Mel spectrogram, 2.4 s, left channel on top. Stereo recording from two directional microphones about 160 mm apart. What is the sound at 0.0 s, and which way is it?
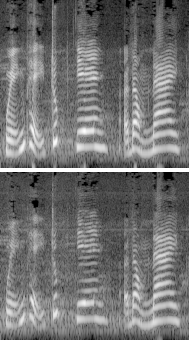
A woman's voice, 30° left (ahead or behind).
